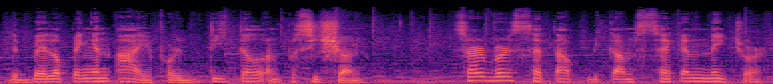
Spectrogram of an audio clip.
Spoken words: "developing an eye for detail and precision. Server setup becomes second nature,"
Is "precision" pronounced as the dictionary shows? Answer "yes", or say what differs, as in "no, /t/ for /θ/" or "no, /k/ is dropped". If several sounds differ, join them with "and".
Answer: no, /ɹ/ is dropped and /ʃ/ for /ʒ/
